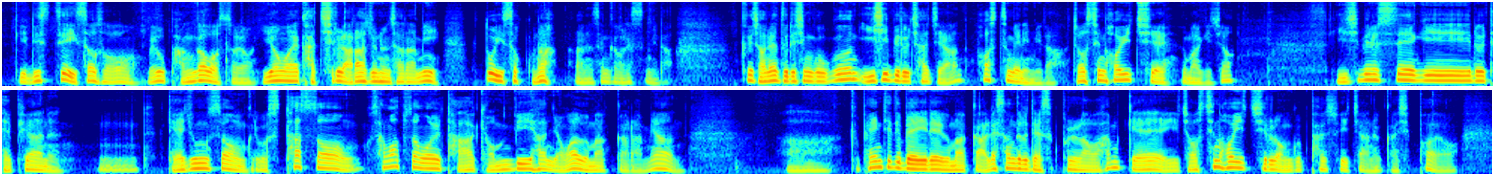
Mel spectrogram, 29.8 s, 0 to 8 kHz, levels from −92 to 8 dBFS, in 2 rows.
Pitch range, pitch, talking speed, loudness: 100-135 Hz, 115 Hz, 305 characters per minute, -25 LUFS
